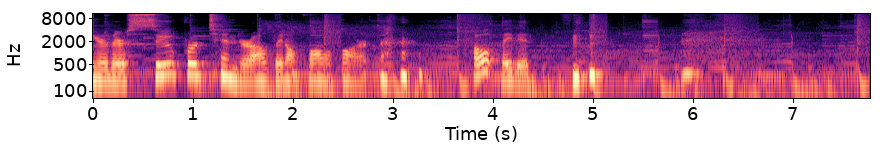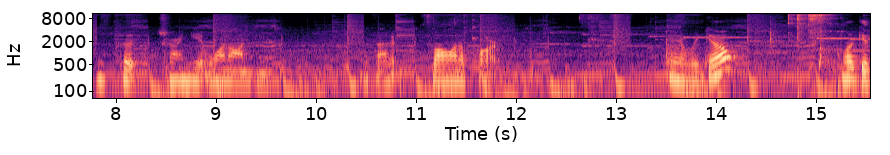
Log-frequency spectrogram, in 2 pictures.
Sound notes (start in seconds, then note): 2.8 chuckling; 4.7 giggling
